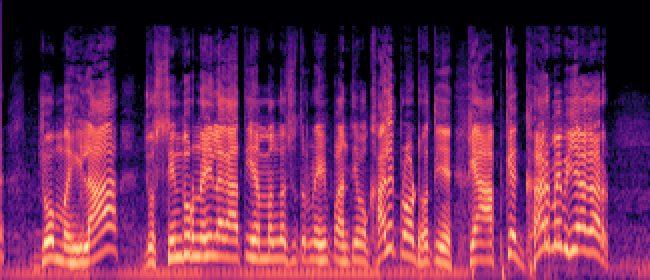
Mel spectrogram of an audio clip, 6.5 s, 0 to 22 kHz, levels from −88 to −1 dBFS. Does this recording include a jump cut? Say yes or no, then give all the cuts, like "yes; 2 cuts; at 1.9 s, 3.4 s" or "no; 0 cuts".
yes; 1 cut; at 4.6 s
